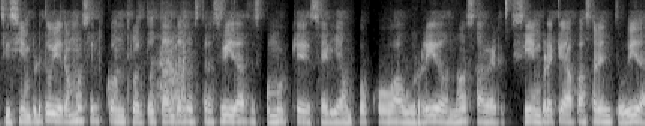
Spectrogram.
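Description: A man speaks at a fairly quick pace in a somewhat breathy voice. His intonation is flat and monotone, and the sound is dry and close with no echo. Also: fairly high pitch for a man. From Venezuela. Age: 30s. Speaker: spiritual wellness guest. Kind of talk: casual interview.

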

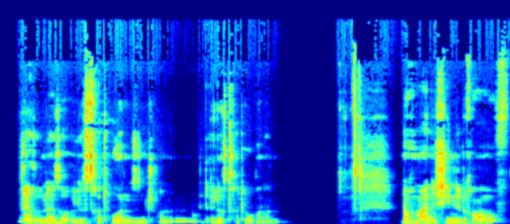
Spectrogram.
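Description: Recorded very cleanly against a silent background, a woman speaks at a moderate pace and medium pitch. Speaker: podcast host reviewing books. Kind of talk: casual book review monologue. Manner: halting, many filler sounds.

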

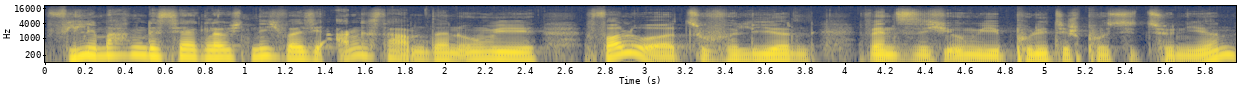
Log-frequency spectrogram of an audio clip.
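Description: A man with a medium-pitched voice talks at a very fast pace with very wide pitch swings, and the sound is dry and close with no echo. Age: 20s. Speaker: podcast co-host. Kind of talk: casual chat. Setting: studio.

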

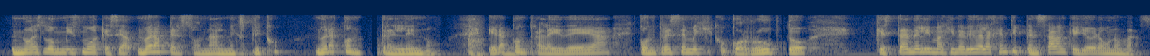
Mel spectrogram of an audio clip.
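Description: Lively intonation shapes this man's high-pitched speech. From Mexico, Jalisco. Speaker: dance artist and cultural manager. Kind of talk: interview.

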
